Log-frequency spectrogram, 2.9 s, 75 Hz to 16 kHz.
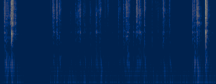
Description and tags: Peugeot 206 - Security Belt
vehicle, 207, peugeot, car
